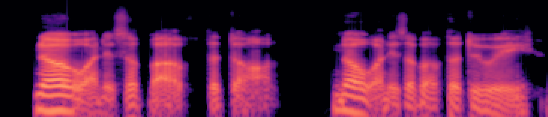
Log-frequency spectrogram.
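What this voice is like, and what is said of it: Character voice with an accent. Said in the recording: “I'm losing my accent.”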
